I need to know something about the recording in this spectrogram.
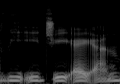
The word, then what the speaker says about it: Vega: and it's vague so i should technically call it vega because that's how i've heard it heard it said but it's spelled v-e-g-a-n like vegan but it's vega so you could say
